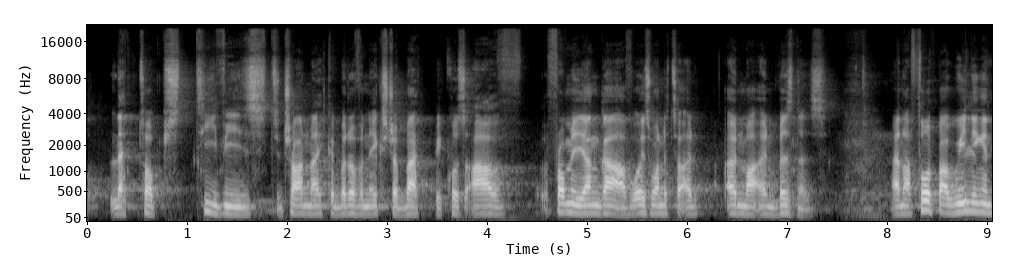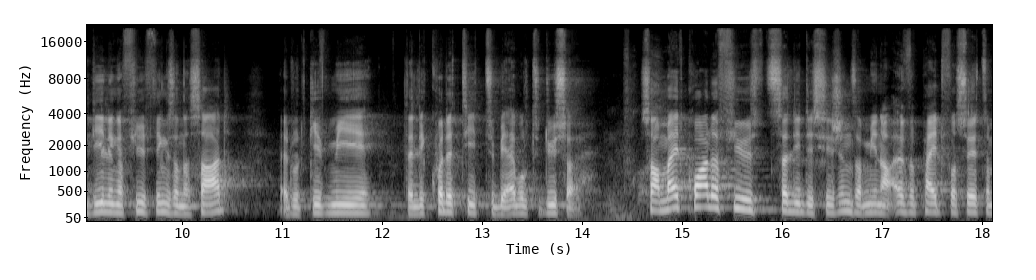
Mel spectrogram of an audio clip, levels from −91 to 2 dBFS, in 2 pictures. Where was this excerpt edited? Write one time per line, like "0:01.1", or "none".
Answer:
0:14.6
